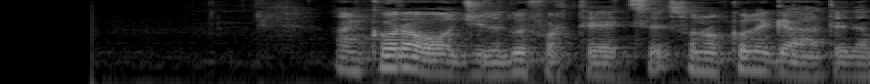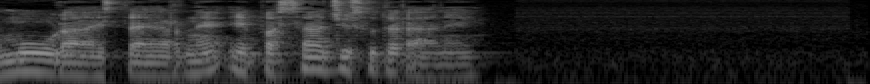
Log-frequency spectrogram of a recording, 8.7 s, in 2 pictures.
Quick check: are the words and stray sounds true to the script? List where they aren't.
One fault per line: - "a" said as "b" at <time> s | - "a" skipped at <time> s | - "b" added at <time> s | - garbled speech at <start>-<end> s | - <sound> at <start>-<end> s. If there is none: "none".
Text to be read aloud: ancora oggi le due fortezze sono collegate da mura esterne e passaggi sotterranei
none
